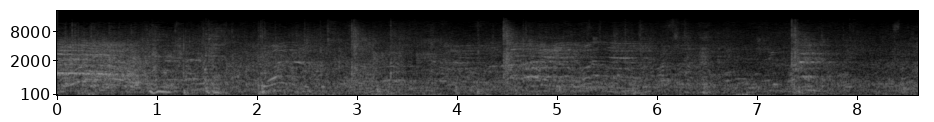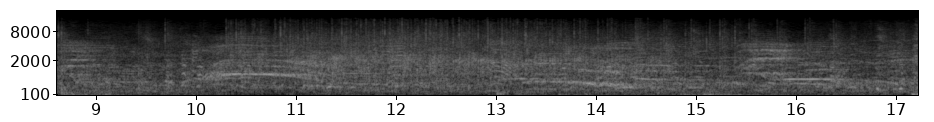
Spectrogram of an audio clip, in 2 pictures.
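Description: Sports shoes squeak on a hard court floor.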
